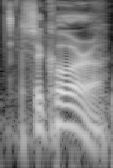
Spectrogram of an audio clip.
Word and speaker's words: Sikora: I mean, unless you pronounce it the Polish way, which is Sikora. – Okay. So then I'm not saying it right. – No, my God. I mean, I like to say Sikora because it's fun to say it like that, but my dad always gives me grief.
